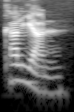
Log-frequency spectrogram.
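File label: "Kalyan", pronunciations; Fourth Way; Beelzebub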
